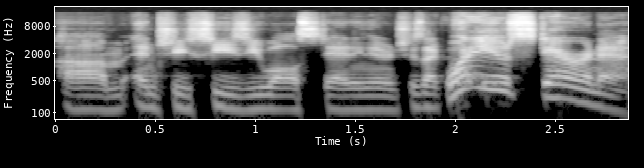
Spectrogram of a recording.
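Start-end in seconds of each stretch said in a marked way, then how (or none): 1.9-2.9 furious, shrill, angry shouting and cursing. The narrator voices a woman at a window, angry yelling. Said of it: "she's just yelling and cursing".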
